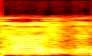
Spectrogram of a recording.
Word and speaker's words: Huston: Huston, I think I'm pronouncing his name. I think it is Huston, yeah.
